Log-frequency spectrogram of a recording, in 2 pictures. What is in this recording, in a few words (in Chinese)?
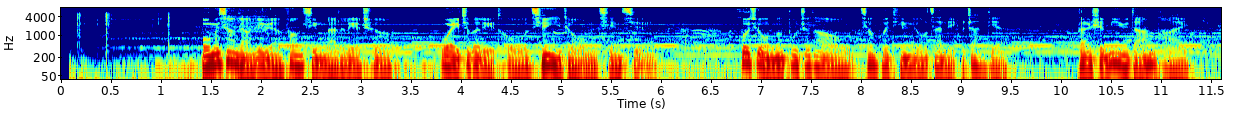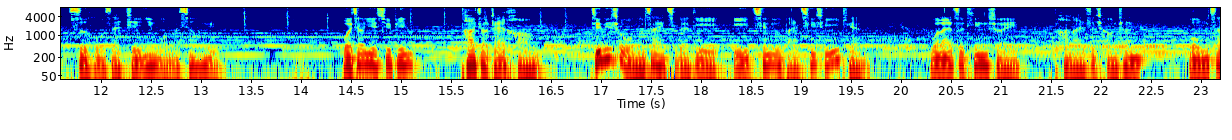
男 旁白配音 自然独白; 男D5-厚重有力 轻松活泼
